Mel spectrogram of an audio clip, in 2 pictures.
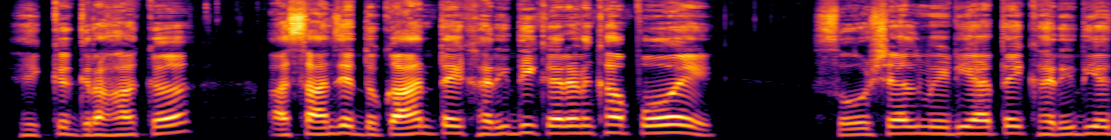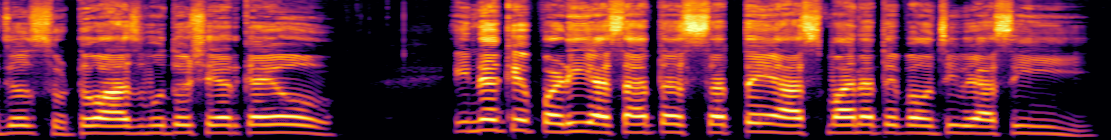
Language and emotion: Sindhi, happy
